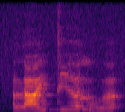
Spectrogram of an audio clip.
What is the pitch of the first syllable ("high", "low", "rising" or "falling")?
rising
